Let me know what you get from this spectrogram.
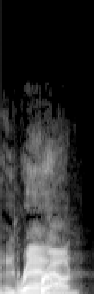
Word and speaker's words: Braun: We know how it's spelled. For some reason, he says it Brown.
